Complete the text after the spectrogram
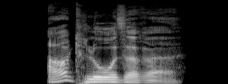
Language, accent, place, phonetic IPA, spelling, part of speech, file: German, Germany, Berlin, [ˈaʁkˌloːzəʁə], arglosere, adjective, De-arglosere.ogg
- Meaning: inflection of arglos: 1. strong/mixed nominative/accusative feminine singular comparative degree 2. strong nominative/accusative plural comparative degree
